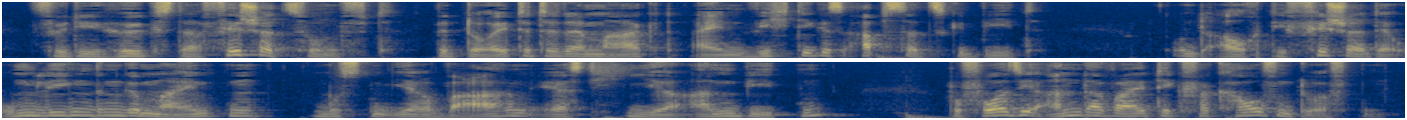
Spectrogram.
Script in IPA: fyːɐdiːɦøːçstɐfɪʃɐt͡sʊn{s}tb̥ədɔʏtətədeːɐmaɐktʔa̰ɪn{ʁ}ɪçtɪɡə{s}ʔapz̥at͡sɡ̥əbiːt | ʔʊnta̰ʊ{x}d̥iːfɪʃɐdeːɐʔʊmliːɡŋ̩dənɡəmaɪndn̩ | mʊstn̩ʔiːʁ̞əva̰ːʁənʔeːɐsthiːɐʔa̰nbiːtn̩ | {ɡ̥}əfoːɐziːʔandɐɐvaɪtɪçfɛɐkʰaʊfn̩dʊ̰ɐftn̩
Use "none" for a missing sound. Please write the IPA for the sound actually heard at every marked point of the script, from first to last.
f, v, s, x, b̥

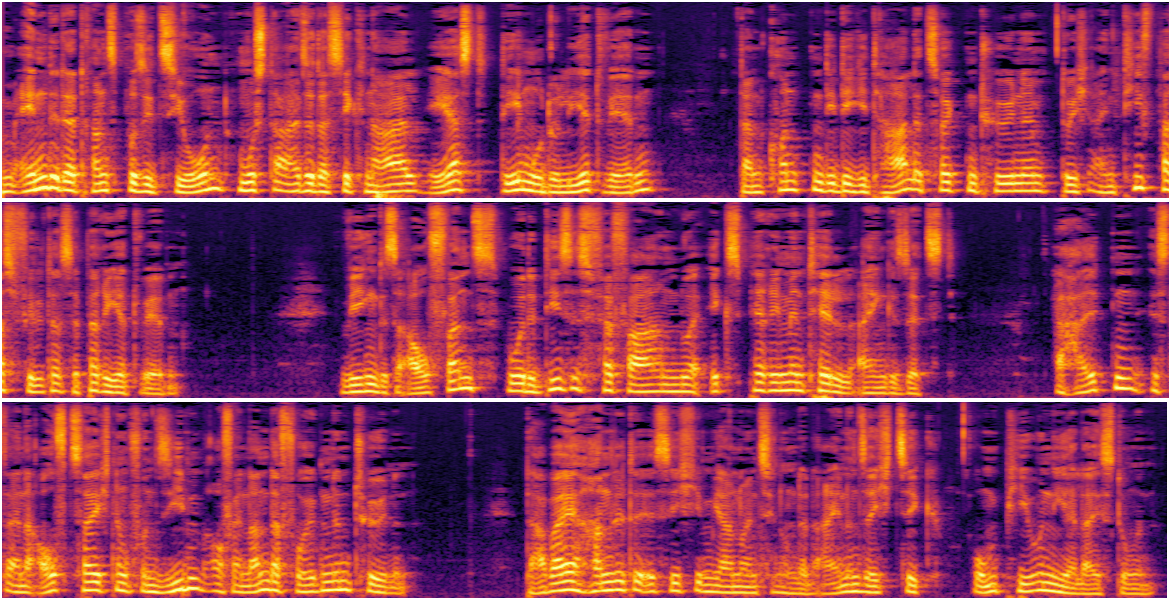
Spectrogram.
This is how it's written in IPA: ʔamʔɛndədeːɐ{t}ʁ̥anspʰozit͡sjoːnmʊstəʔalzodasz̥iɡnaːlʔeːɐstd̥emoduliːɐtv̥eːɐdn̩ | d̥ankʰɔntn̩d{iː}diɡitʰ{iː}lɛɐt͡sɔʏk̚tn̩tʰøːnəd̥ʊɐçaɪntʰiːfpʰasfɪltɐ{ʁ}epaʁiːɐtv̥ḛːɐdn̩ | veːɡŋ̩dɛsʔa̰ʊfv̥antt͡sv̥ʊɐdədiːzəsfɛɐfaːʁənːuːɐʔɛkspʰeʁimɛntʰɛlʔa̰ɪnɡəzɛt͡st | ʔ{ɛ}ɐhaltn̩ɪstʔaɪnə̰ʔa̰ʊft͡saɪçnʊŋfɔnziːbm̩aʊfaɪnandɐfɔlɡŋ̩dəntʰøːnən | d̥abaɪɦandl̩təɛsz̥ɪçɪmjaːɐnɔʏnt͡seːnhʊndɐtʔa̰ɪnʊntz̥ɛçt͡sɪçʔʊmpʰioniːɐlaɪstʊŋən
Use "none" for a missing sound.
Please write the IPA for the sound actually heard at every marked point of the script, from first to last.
t, iː, aː, z, ɛ

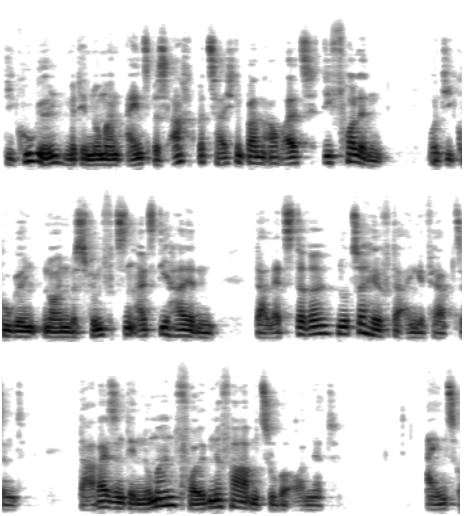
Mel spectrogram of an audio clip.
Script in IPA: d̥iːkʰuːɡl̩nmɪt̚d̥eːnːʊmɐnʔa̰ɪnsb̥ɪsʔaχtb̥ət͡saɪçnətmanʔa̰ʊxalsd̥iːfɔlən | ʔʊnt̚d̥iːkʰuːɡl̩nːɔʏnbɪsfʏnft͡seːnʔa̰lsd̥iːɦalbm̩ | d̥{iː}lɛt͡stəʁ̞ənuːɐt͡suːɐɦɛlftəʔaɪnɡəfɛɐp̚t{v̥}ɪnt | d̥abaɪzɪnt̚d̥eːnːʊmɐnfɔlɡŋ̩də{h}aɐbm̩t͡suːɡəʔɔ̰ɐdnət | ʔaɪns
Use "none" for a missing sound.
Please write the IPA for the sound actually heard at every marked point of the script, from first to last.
aː, z̥, f

